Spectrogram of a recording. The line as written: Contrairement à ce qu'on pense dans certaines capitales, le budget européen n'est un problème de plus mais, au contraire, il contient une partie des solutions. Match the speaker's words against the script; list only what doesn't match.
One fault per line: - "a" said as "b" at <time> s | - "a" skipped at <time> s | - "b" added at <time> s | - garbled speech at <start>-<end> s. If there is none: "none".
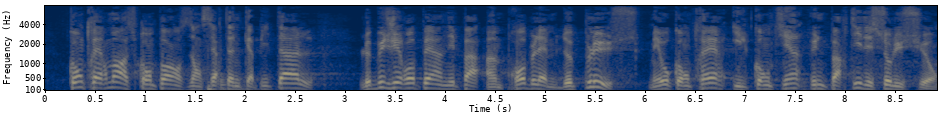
- "pas" added at 4.1 s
